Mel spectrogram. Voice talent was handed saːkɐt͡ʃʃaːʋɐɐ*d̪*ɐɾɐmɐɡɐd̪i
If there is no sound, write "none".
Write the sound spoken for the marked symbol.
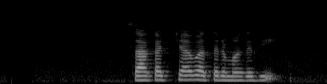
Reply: t̪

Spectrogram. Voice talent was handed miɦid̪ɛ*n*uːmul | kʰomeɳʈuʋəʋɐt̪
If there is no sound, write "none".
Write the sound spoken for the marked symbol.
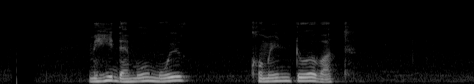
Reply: m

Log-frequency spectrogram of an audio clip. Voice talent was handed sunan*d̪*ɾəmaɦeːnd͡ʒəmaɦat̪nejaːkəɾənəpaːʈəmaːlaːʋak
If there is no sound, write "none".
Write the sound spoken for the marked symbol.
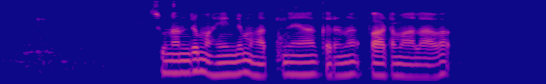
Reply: d̪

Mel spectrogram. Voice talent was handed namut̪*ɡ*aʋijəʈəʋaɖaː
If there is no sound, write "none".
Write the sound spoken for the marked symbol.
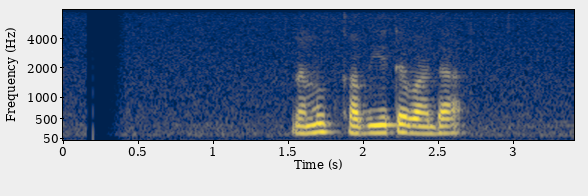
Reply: k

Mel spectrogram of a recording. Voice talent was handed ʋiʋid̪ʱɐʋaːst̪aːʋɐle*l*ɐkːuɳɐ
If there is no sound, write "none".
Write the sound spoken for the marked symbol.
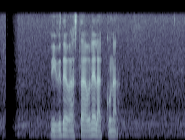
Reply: l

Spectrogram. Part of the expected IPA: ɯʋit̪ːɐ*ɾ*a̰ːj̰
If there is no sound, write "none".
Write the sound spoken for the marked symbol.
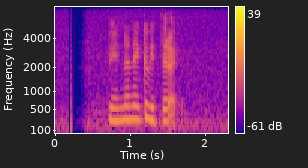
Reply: ɾ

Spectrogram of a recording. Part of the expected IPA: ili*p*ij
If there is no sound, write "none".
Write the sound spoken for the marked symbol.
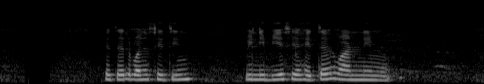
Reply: b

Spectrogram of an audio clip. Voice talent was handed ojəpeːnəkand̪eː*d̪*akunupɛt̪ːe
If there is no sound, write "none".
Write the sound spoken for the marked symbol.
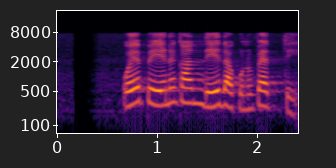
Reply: d̪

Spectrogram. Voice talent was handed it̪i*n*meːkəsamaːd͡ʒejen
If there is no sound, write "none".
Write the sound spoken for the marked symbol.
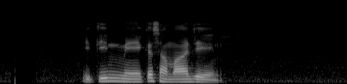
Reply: n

